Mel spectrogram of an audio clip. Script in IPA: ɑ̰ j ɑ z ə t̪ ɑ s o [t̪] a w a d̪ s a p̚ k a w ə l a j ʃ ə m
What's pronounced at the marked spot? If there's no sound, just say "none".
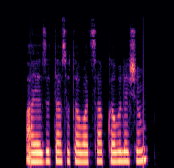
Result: t̪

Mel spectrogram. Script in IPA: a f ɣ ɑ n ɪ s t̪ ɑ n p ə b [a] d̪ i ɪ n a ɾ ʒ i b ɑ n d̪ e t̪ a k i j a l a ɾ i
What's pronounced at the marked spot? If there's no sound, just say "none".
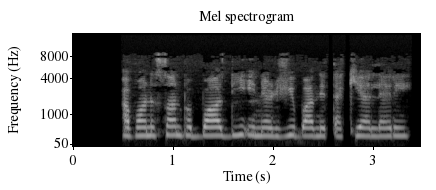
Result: ɑ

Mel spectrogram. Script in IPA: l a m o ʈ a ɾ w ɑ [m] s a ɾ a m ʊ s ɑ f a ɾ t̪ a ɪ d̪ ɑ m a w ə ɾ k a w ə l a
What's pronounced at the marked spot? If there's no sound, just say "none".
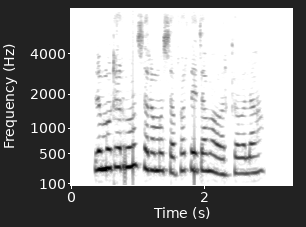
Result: n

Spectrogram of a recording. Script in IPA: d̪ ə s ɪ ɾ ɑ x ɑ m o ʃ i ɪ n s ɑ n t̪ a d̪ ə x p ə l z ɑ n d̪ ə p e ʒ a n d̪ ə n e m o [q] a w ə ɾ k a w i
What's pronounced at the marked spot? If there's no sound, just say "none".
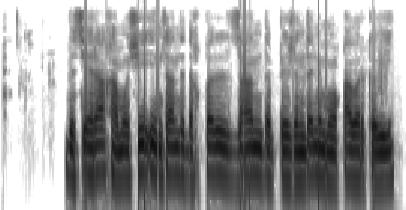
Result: q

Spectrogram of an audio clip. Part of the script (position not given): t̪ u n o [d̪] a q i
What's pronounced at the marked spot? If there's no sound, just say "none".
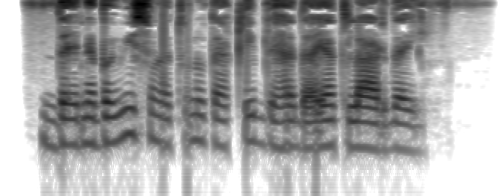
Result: t̪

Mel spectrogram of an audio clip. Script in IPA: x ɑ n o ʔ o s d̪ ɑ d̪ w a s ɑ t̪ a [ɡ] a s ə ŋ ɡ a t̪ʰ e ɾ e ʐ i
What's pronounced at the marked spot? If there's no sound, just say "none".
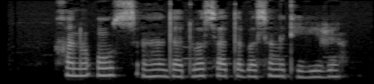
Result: b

